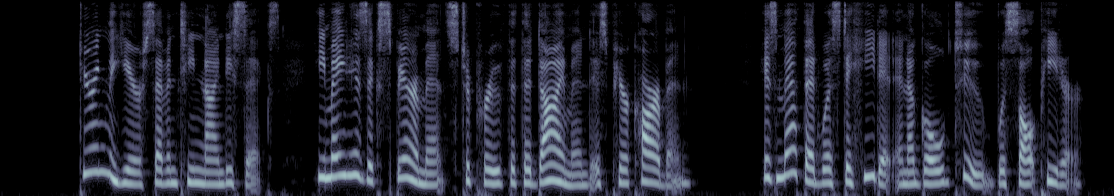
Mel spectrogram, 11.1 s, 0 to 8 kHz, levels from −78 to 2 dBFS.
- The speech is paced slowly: No, average, 150 wpm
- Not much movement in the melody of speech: No, average, 4.6 semitones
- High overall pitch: Yes, high, 205 Hz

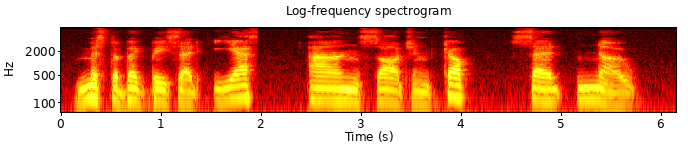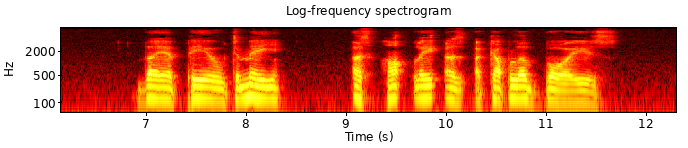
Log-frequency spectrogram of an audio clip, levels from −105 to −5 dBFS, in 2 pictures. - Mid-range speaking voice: No, low, 115 Hz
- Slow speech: Yes, slow, 95 wpm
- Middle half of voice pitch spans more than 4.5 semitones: No, average, 3.6 semitones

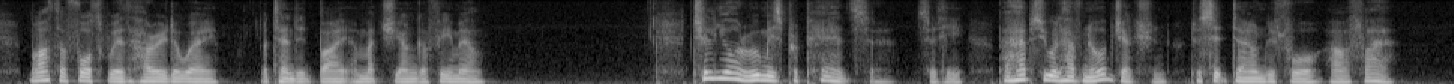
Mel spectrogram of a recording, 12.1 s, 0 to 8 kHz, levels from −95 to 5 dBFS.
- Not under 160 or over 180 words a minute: No, average, 150 wpm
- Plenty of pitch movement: Yes, wide, 6.0 semitones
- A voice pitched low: Yes, low, 115 Hz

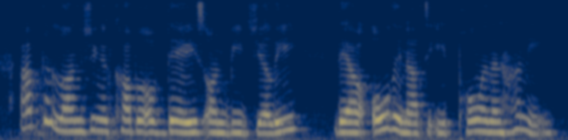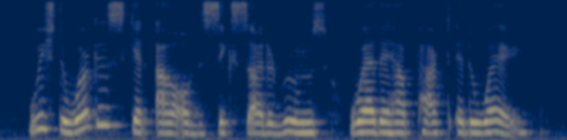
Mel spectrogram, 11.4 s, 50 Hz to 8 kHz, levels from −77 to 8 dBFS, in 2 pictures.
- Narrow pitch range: Yes, narrow, 2.1 semitones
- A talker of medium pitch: No, high, 220 Hz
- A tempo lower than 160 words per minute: No, average, 180 wpm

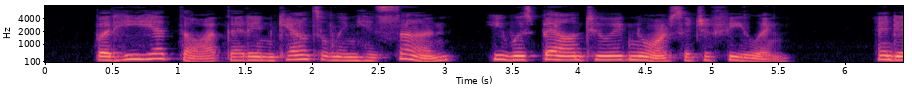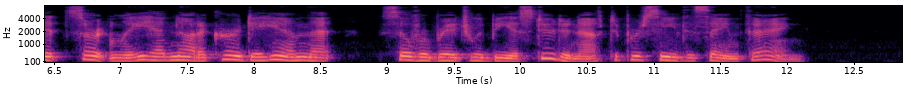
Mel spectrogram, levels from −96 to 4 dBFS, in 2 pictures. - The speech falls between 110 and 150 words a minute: No, average, 170 wpm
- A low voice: No, medium, 180 Hz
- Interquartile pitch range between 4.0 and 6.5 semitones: Yes, average, 4.5 semitones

